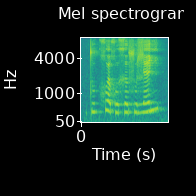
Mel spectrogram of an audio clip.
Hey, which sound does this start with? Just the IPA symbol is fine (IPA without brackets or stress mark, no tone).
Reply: tʷ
